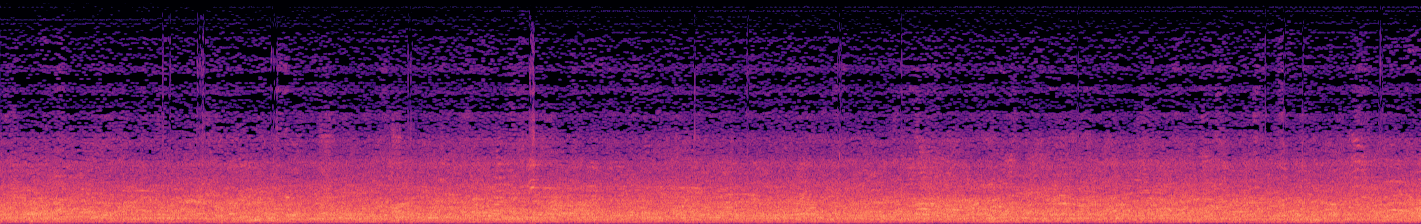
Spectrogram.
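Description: A large crowd of men and women murmurs and chatters in an echoing hall.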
